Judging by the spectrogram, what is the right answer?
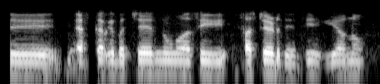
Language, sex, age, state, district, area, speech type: Punjabi, male, 45-60, Punjab, Mohali, urban, conversation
